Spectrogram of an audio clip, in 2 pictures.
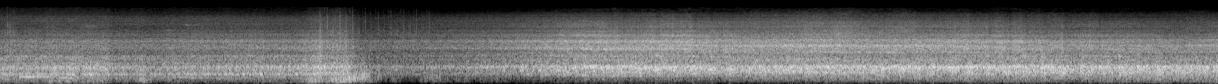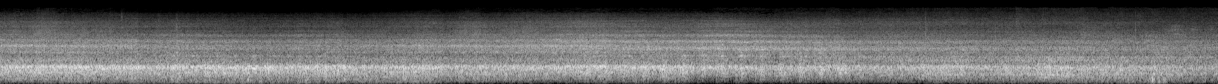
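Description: JR East E231 series 800 subseries electric train passing through a station without stopping: a steady rolling rumble of wheels on rail with several steady high tones over it. It grows louder about four seconds in as the train comes alongside and dies away near the end as the last cars clear.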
